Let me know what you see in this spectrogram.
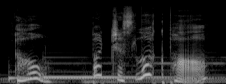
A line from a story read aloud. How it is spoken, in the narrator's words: said Lisa excitedly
